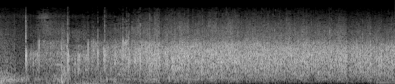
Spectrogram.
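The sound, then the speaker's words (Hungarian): Loud applause from the crowd closing Pope Francis's general audience rises quickly into a dense, sustained roar of clapping that stays full and even to the end. “Kedves hallgatóink, ezzel a tapsviharral ér véget a mai napon is Ferenc pápa általános kihallgatása.”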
